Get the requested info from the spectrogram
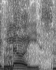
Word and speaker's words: DeBlois: DeBlois. – Si lo pronunciamos en francés, será DeBlois.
